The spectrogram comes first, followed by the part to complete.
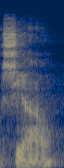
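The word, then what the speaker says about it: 小: And this is Xiao, pronounced something like Xiao, and it's just a character that means small.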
